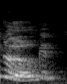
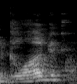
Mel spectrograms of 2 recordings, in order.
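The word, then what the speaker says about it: gløgg: also tonight we're making glug glug so chad told me it's pronounced like bug or drinking glug but it looks delicious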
